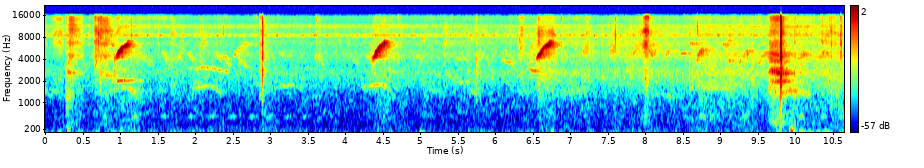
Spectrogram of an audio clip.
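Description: A bird calling repeatedly: three short, high, upward-sweeping calls a few seconds apart over faint outdoor background noise. A sharp knock near the end is the loudest sound.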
